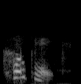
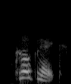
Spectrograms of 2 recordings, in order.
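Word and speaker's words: Copake: And is that called Kopake? Is that how you say it? – It's called Kopake. Kopake.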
